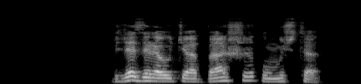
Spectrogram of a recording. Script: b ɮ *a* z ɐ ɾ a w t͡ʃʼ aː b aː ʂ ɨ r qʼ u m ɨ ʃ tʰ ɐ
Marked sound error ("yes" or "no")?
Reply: yes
